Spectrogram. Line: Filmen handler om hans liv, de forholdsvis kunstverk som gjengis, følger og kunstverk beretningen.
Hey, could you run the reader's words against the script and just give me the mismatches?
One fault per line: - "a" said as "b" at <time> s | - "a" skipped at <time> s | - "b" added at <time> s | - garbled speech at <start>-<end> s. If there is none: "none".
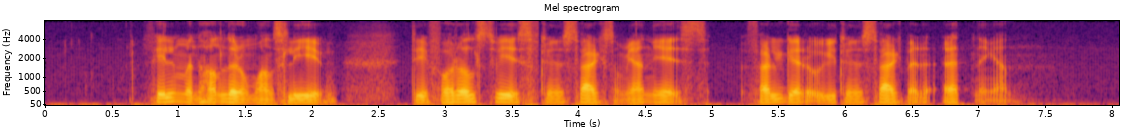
none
